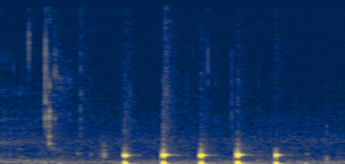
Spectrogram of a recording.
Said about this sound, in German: Habt ihr es gehört? Ich habe auf Holz geklopft. Das war mein Kopf. Weil ich bin ein Holzkopf.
